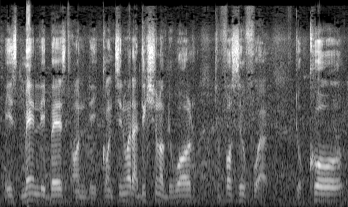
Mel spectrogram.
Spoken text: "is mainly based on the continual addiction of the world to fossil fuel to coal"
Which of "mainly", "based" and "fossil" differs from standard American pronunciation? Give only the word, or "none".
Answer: none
